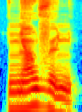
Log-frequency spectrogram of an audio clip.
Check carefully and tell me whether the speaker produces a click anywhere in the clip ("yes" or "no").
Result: no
